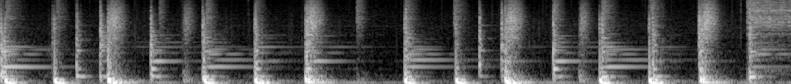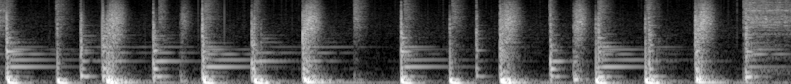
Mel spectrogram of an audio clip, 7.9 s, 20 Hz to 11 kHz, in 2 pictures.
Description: • 121 Bpm HQ Breakbeat Sample D# Key.wav
Free breakbeat sample - kick tuned to the D# note. Loudest frequency: 818Hz
121-bpm-hq-breakbeat-sample-d-sharp-key-Em5.wav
